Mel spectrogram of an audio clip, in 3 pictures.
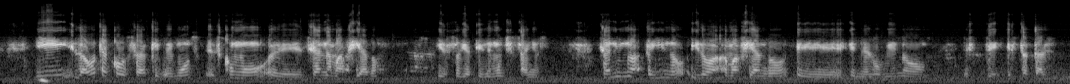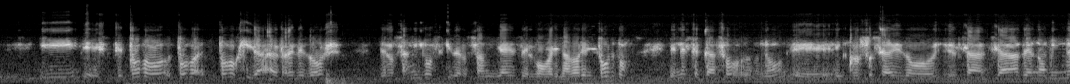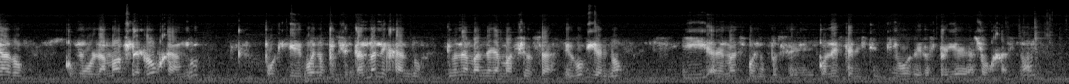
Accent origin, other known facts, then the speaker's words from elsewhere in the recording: Sonora, Mexico; no como sonorense, sino como ciudadano del país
